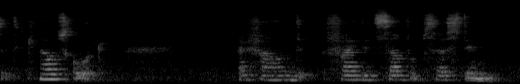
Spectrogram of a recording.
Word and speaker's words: Knausgård: Knausgård, I know how to pronounce it, Knausgård.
